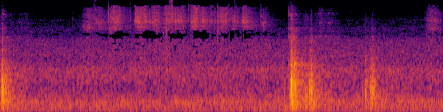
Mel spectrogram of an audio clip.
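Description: A few light clinks of kitchenware as salt is taken from a glass jar: one at the start, two close together about three seconds in and another just before the end, over quiet room noise.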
